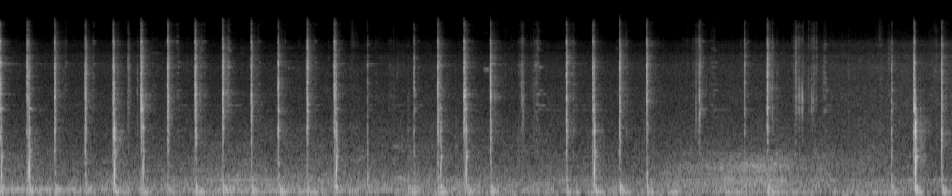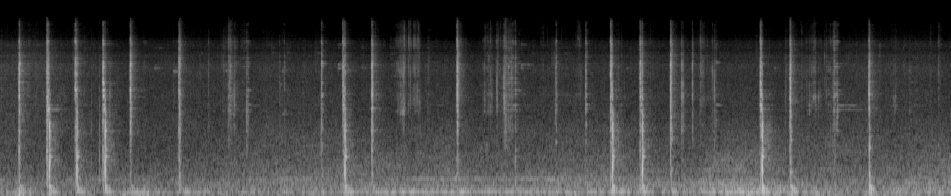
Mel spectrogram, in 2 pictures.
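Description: A knife blade chopping repeatedly into a coconut's husk, sharp strikes about two or three a second in runs broken by short pauses.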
